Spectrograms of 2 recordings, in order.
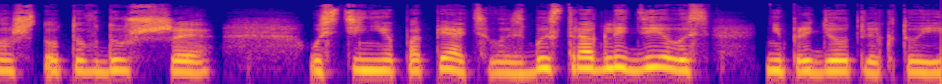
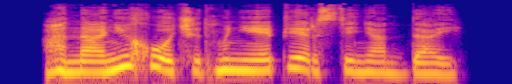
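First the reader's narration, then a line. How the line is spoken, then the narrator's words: Exclamation. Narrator (Russian): воскликнула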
